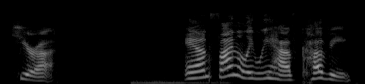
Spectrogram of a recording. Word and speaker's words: Kira: I heard a lot of people call her Kyra, but just like Kirsten, it's Kira.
